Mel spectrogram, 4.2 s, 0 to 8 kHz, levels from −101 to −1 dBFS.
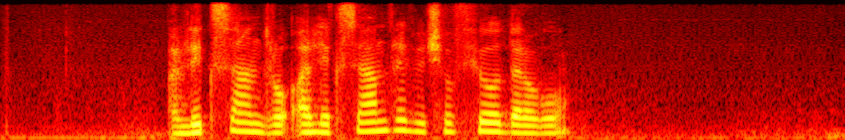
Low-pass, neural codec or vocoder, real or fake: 7.2 kHz; codec, 16 kHz in and 24 kHz out, 0.6 kbps, FocalCodec, streaming, 4096 codes; fake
